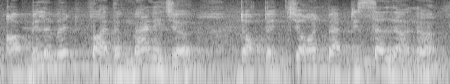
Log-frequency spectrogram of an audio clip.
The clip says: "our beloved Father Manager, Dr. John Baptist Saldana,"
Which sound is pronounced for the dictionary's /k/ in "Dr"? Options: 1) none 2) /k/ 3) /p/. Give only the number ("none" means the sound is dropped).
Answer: 2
